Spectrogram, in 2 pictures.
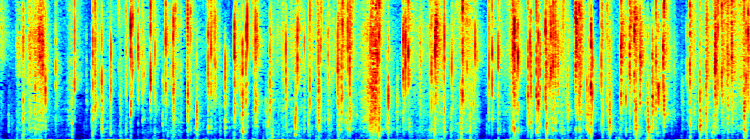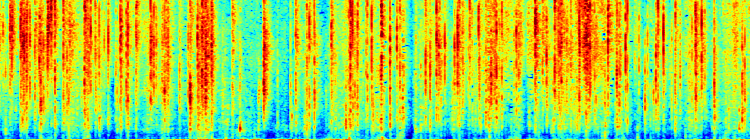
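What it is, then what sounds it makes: Plastic air-column packaging being crinkled. A clear, hollow plastic inflatable air-column cushioning sheet is squeezed and crinkled between gloved hands. The result is a continuous stream of dense, crisp crinkling and crackling that runs bright across the highs over a low rumble, growing slightly louder toward the middle of the clip.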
